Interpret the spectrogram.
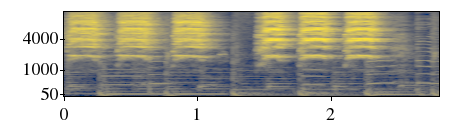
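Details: A pet sun conure, described as much louder than a green-cheeked conure, gives six harsh, piercing screeches in two sets of three, each about half a second apart, over soft background music.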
